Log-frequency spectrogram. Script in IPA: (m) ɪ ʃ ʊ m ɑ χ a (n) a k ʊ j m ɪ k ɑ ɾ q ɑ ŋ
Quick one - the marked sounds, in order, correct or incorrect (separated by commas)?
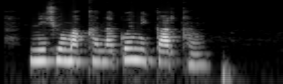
incorrect, correct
